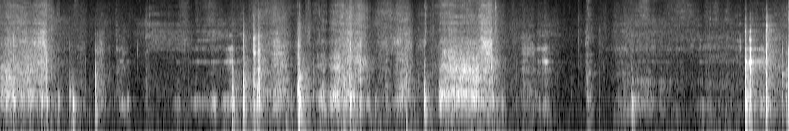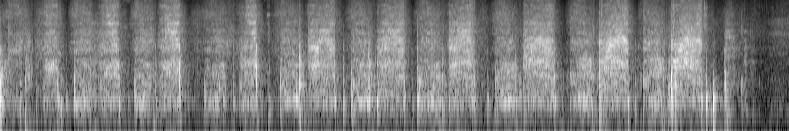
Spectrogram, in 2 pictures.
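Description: Hand plane on a shooting board trimming end grain flush: quick repeated shearing strokes as the blade cuts and the plane slides along the board, with a quieter pause of a few seconds about eight seconds in.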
